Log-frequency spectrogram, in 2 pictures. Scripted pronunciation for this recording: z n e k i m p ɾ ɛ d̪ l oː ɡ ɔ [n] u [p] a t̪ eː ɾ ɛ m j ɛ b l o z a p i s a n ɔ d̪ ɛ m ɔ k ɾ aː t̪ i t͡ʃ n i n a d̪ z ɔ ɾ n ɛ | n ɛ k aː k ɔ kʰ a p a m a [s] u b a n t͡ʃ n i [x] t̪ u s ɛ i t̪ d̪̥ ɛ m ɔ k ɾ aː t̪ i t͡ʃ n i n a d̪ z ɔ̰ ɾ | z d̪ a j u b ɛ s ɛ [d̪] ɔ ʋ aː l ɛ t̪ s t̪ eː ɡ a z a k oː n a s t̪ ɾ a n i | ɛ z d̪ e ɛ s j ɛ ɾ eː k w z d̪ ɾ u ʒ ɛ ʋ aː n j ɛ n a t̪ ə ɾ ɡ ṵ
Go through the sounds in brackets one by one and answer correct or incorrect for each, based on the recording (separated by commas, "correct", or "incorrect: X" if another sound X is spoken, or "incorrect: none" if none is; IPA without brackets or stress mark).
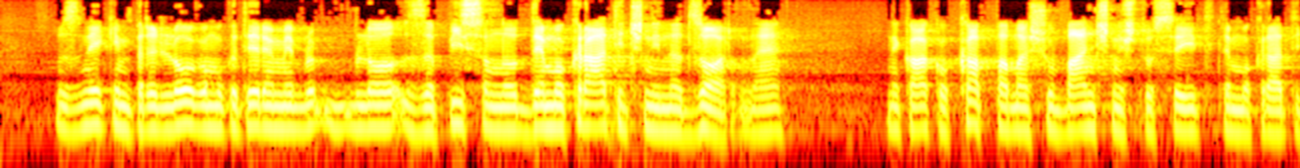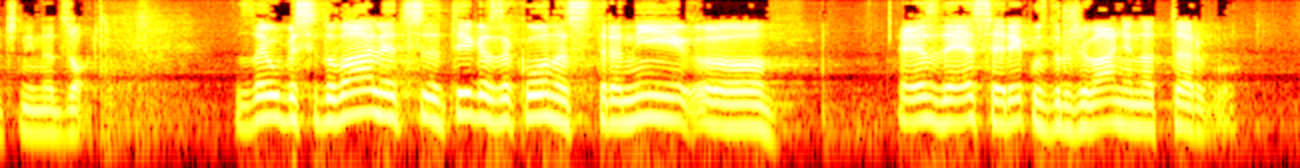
incorrect: m, incorrect: k, incorrect: ʃ, incorrect: ʃ, correct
